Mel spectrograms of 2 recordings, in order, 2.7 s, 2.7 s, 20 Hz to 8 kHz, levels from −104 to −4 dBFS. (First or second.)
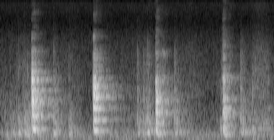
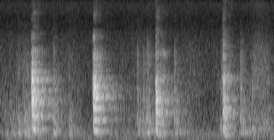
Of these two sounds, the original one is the first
